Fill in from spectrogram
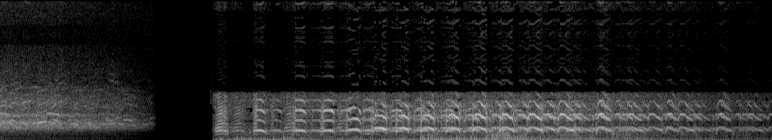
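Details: Gulls calling: after a brief fading call and a short gap, harsh harmonic yelping notes repeat rapidly, about three per second, over a steady low rumbling noise in the background.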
